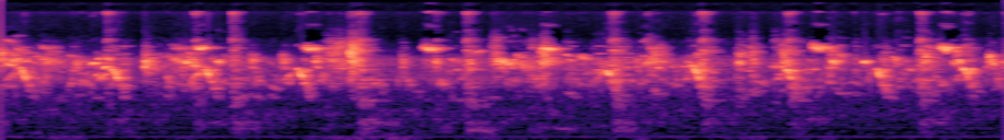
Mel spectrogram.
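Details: Male cockatiel serenading a female to encourage mating, giving a rapid jumble of high chirps and brief whistled slurs, with loudness rising and falling about twice a second.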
